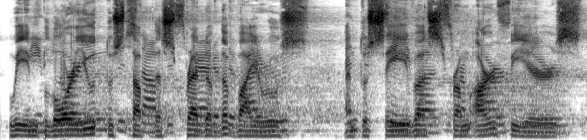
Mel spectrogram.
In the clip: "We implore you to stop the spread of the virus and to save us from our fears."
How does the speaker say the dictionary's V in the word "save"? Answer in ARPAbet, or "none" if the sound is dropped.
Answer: V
